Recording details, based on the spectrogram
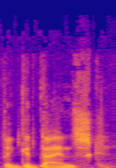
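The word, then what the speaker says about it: Gdańsk: fairly regularly from the Gdansk area. You're supposed to say it like that. I heard news people saying it, Gdansk.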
